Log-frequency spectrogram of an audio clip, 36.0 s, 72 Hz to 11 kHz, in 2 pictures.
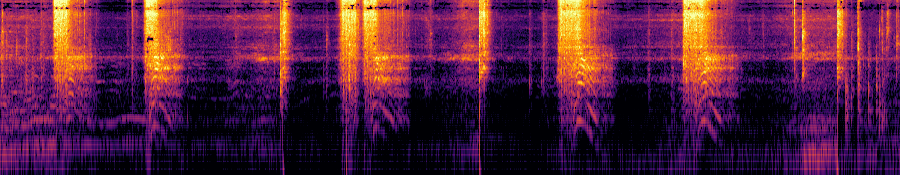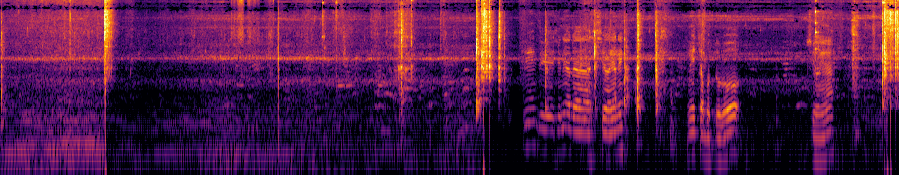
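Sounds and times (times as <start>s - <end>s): impact wrench spinning: 0.0s - 21.3s, 27.5s - 31.2s, 35.1s - 35.9s.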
